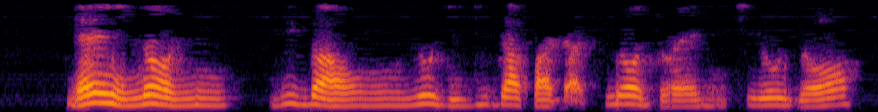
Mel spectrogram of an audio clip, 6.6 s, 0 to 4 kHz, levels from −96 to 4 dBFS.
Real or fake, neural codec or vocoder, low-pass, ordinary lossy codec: fake; vocoder, 22.05 kHz, 80 mel bands, HiFi-GAN; 3.6 kHz; MP3, 16 kbps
